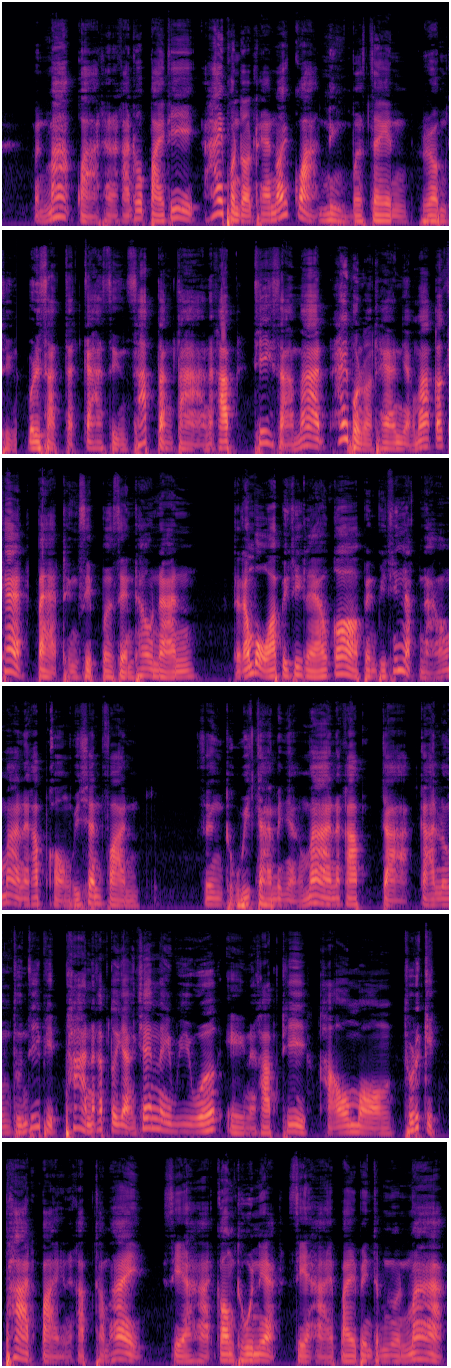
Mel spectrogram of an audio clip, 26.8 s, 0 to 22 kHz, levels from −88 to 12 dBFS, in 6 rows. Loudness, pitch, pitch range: -22 LUFS, 105 Hz, 95-115 Hz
